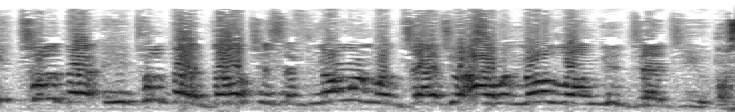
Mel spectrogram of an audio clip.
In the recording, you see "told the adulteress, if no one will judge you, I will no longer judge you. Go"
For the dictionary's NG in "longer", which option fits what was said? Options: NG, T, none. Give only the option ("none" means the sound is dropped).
NG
